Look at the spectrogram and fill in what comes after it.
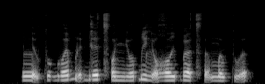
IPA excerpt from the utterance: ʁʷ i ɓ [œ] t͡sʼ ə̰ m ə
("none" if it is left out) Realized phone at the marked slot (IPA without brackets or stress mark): œ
